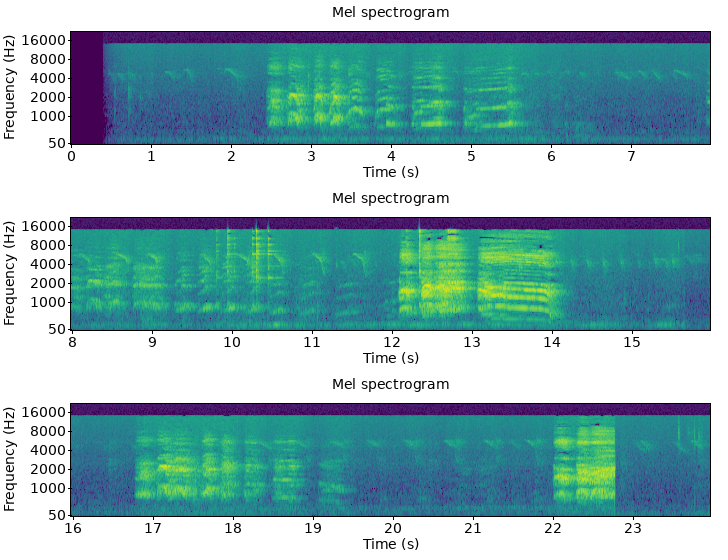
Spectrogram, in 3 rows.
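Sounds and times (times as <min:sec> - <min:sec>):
rooster calling: 0:02.4 - 0:05.9, 0:07.9 - 0:14.3, 0:16.8 - 0:19.5, 0:22.0 - 0:22.8.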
